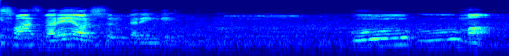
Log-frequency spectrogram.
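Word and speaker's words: ॐ: ओ ऊ मा 3 शब्द इसमें, 3 साउंड इसमें उच्चारण होते हैं। ओ के उच्चारण के समय में मुंह खोल कर रखेंगे। ऊ के उच्चारण में धीरे से मुंह गोल बनाते हुए माँ के उच्चारण के समय में होठ मिले हुए रखें, बंद रखें।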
